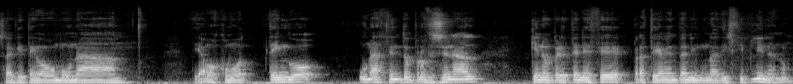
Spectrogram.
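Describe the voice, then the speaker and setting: Here a man speaks with a fairly low pitch. His loudness stays very even throughout. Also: ordinary pitch variation, moderate pace. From Spain, Seville. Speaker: doctor and psychotherapist. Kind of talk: interview. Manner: hesitant, many fillers.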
